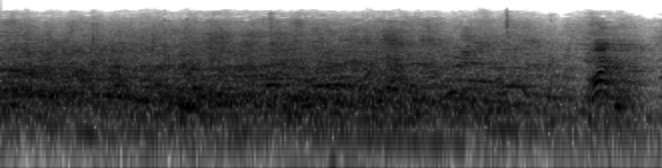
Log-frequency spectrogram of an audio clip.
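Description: Crowd hubbub: many people talking at once in a steady mass of overlapping voices, with one voice standing out briefly near the end.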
